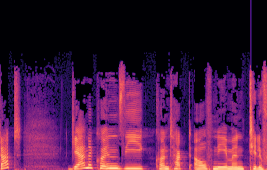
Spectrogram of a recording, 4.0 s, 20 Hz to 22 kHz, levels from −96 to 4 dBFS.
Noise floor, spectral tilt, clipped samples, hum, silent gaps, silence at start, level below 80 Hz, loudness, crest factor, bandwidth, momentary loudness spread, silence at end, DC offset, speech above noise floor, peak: -41 dBFS; -4 dB/octave; under 0.1%; none; none; 0 s; -58 dBFS; -12 LUFS; 12 dB; 14 kHz; 7 LU; 0 s; under 0.1%; 30 dB; 0 dBFS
